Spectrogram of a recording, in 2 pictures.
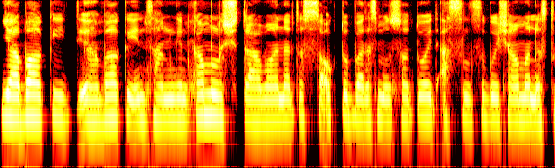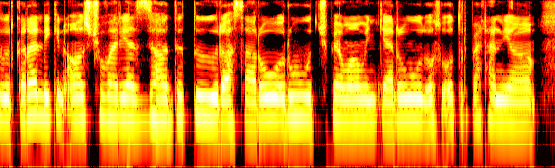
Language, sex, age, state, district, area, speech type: Kashmiri, female, 30-45, Jammu and Kashmir, Budgam, rural, spontaneous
